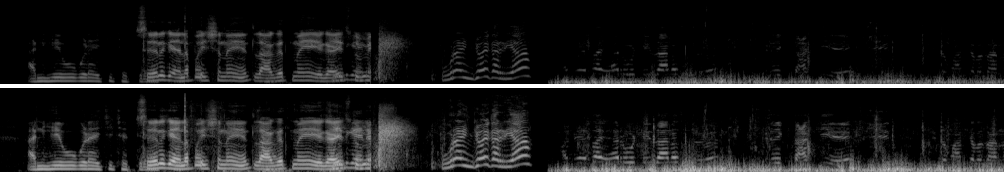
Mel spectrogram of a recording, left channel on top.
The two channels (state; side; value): quieter; left; 14.7 dB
